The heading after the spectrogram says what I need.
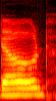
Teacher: जिनके उच्चारण में जीभ की नोक झटके से तालु को छूकर वापस आ जाती, उन्हें उच्छिप्त कहते हैं, मतलब उठा हुआ, उछला हुआ, ठीक है।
